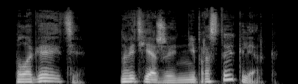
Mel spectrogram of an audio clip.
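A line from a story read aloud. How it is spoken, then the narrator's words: Ironic objection. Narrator (Russian): столь же ироническим тоном возразил Николас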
